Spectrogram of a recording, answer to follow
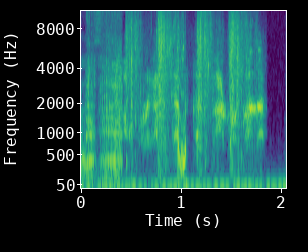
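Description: Cartoon sound effects and character noises from an animated TV promo: short irregular squeaks with a few rising chirps near the end, then a brief drop-out just before a cut.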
